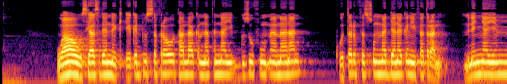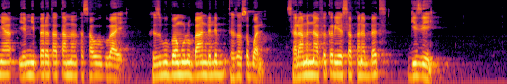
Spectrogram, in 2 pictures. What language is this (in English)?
Amharic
